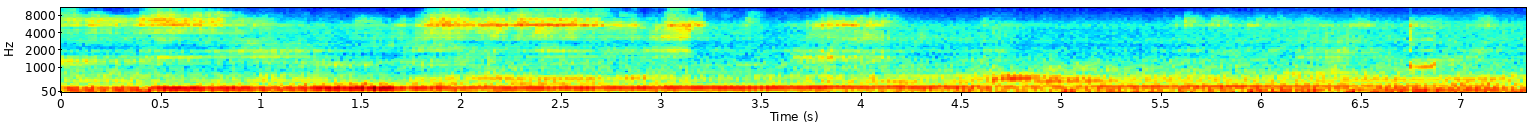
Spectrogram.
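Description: BMW 330i ZHP's 3.0-litre inline-six heard from inside the cabin, pulling steadily under throttle out of a corner, its note rising slowly as the revs climb. Short bursts of hiss come and go over the engine note.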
